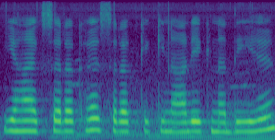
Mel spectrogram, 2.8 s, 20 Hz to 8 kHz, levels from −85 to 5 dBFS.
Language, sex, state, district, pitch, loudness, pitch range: Hindi, female, Bihar, Muzaffarpur, 215 Hz, -23 LUFS, 210-225 Hz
